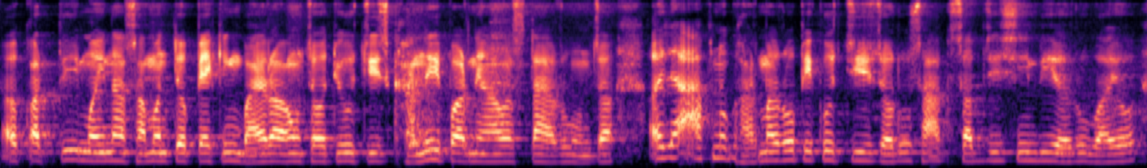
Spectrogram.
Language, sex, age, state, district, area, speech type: Nepali, male, 60+, West Bengal, Kalimpong, rural, spontaneous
